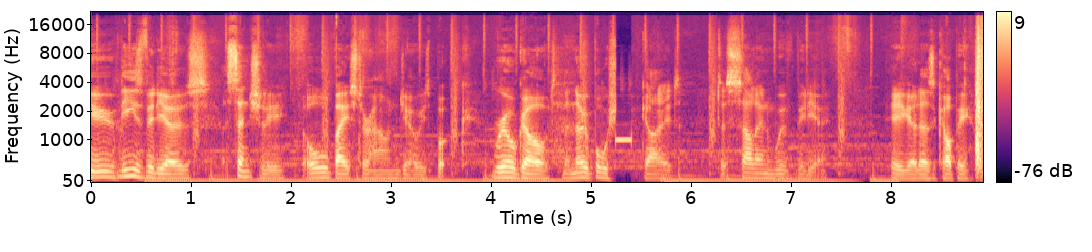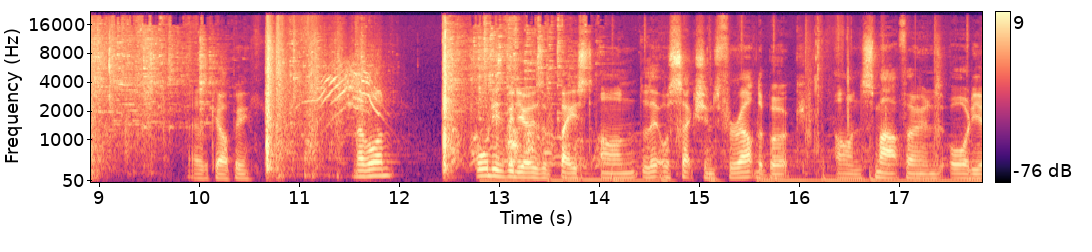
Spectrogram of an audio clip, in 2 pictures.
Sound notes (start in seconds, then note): 5.2 beep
